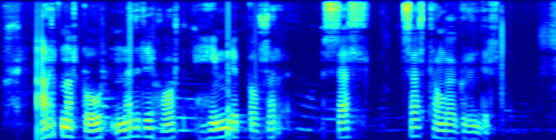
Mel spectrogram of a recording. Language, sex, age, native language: Icelandic, male, 80-89, Icelandic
